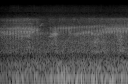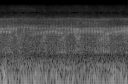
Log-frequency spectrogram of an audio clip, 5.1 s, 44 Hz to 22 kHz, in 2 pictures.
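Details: A dense chorus of water frogs on 29 November 2022, alongside a great crested grebe, gives steady rattling, quacking croaks that overlap without pause, with a faint low rumble beneath.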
